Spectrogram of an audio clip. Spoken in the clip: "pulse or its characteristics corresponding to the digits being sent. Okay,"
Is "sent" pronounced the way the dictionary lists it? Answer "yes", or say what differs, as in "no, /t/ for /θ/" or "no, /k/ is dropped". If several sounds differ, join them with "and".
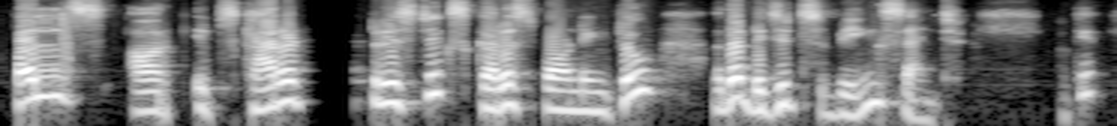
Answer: yes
